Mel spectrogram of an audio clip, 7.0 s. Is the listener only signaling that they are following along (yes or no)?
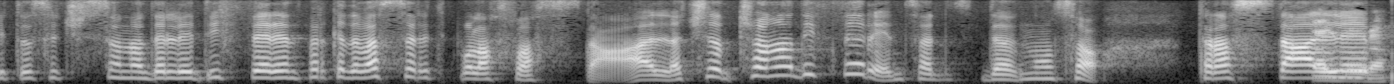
yes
